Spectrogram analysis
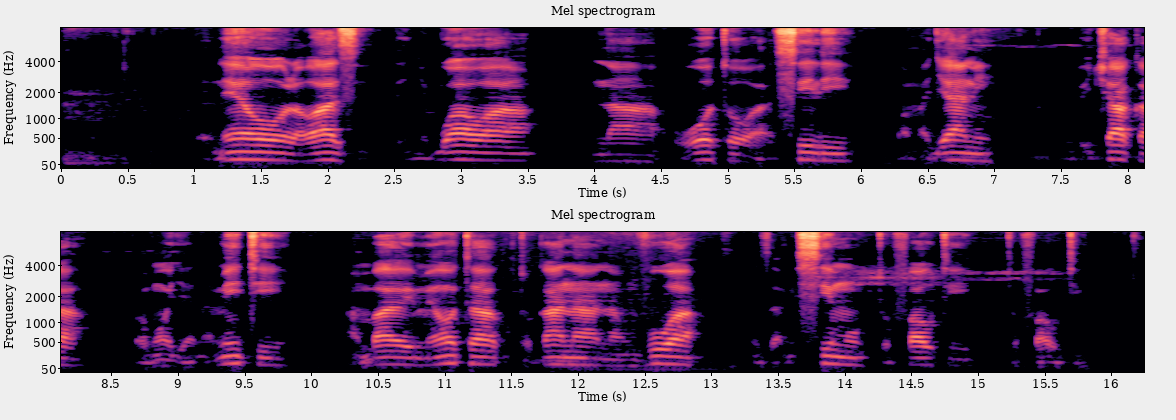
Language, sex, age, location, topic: Swahili, male, 25-35, Dar es Salaam, agriculture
